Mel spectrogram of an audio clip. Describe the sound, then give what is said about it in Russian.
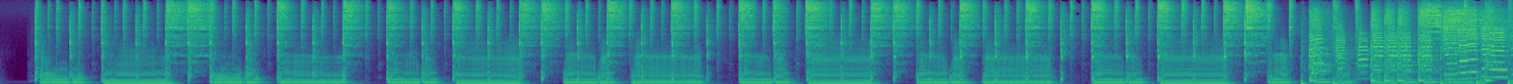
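A loud live band with brass plays a driving, rhythmic piece on stage as the wind rises, with punchy repeated stabs and short breaks, full for the whole stretch, no talking over it. “Но, наконец, группа начинает играть, и я забываю про комаров и ветер.”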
